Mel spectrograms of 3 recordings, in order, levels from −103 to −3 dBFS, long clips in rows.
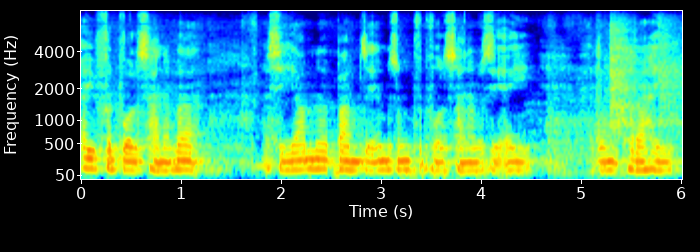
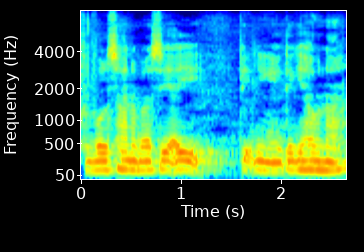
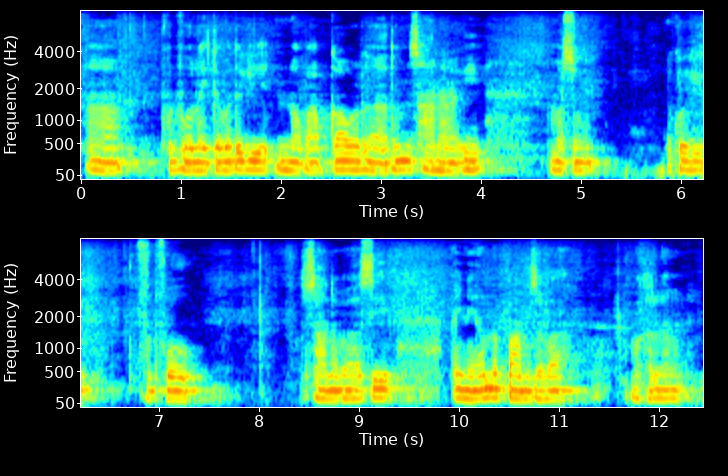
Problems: constant background noise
